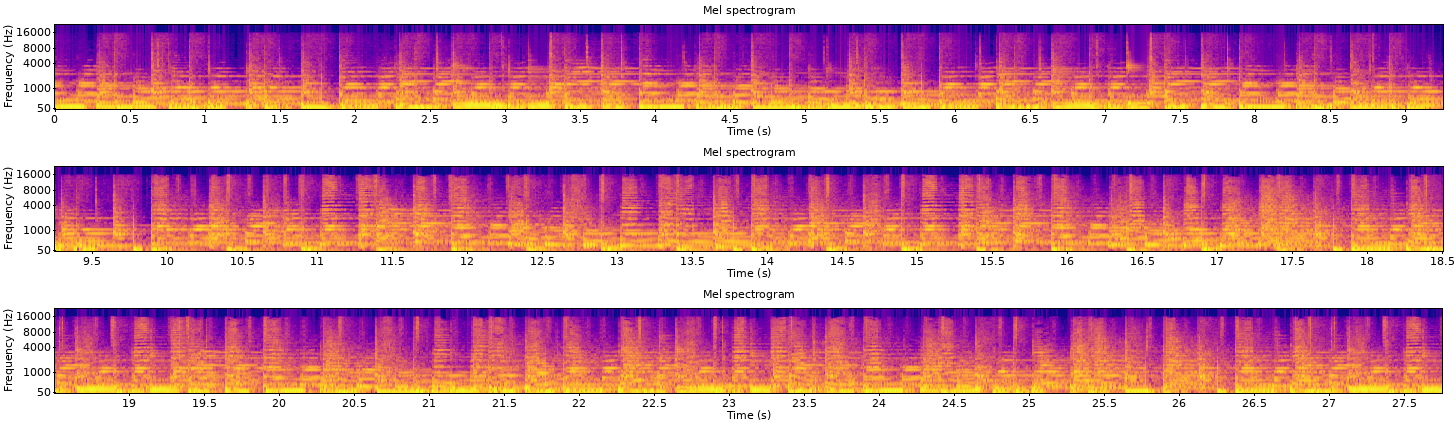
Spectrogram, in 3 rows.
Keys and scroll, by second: 0.6 F1, 13.2 shift+., 17.9 1, 18.6 h, 18.9 ctrl+z, 19.0 g, 19.7 h, 24.9 F1.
